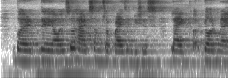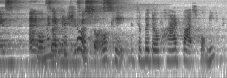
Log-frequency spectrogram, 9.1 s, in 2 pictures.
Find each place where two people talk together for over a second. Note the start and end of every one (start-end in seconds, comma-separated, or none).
5.3-6.8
